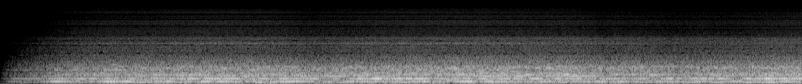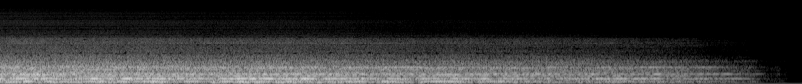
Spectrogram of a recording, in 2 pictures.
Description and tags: Ghost Transition
A group of hums, they pass by. Letting you to live... For now! Own voice recording, change speed and Granular Scatter Processor.
Recorded with a Zoom H2. Edited with Audacity.
Plaintext:
HTML:
creepy, feedback, rpg, role-playing-game, ghosts, video-game, scary, sci-fi, game-design, game-sound, adventure, action, dark, fantasy, horror, transition, voices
